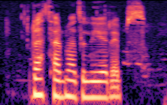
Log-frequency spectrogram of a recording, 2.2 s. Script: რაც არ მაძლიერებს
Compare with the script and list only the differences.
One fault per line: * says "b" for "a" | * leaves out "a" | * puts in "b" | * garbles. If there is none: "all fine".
all fine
